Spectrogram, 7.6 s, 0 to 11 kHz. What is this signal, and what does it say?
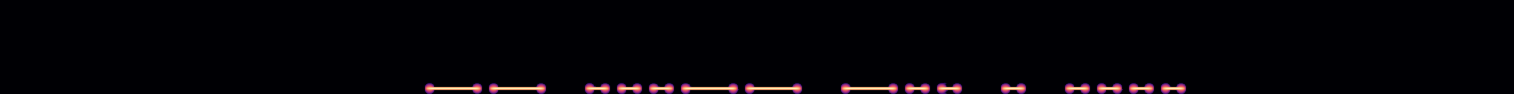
Morse code, heard as a keyed tone, about 15 wpm, 700 Hz. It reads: M3DEH
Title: DXCC-100 Call Signs - 5 Characters - Repeated 2x - 15wpm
